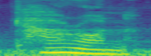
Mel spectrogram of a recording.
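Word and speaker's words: Charon: c h a r o n as in karon the Fairman of the Dead karon who in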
